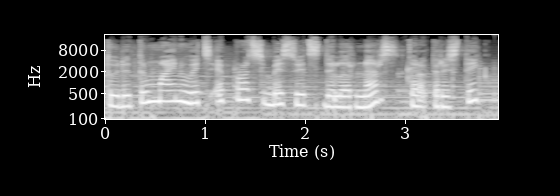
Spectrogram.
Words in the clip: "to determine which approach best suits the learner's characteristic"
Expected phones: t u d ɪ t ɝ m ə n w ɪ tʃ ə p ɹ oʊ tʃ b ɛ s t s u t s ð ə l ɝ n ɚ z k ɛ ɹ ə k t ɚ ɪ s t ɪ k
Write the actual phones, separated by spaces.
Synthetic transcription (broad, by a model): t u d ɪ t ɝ m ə n w ɪ tʃ ə p ɹ oʊ tʃ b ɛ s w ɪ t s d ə l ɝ n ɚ s k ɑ ɹ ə k t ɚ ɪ s t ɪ k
